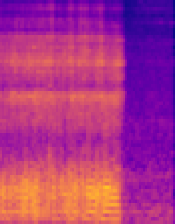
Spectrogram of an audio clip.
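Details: A four-month-old French Bulldog puppy weighing twelve pounds, asleep on a lap at work, snores in a steady rasping breath that stops abruptly after about a second, leaving quiet room tone.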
